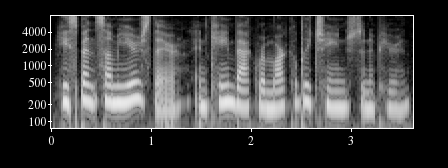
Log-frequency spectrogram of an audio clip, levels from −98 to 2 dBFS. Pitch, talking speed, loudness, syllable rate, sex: 200 Hz, 200 wpm, -18 LUFS, 5.8 syllables/s, female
